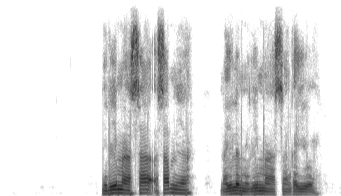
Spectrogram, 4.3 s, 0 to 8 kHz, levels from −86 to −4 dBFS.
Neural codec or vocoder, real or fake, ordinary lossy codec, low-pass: none; real; Opus, 24 kbps; 7.2 kHz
